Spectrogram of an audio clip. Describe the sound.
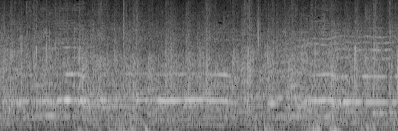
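An audience claps together in a dense, steady wash of applause, with a faint sustained tone running underneath and crowd voices mixed in.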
